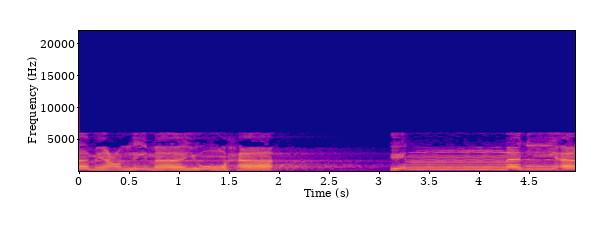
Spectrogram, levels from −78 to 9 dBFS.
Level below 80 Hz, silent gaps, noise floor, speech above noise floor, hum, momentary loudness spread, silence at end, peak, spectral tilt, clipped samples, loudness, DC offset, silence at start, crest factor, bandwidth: -60 dBFS; none; -40 dBFS; 25 dB; none; 11 LU; 0 s; -2 dBFS; -4.5 dB/octave; under 0.1%; -16 LUFS; under 0.1%; 0 s; 16 dB; 6.4 kHz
